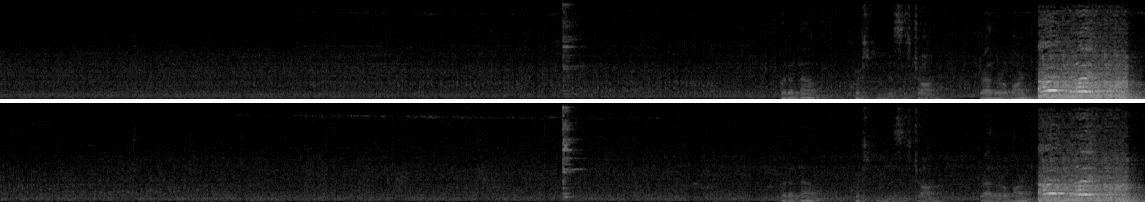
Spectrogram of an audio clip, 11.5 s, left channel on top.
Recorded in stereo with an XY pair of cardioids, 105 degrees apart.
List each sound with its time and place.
5.6 s a bell: 70° right, 1.3 m
7.8 s a man speaking: 40° left, 3.5 m
10.4 s a shout: 40° left, 2.5 m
